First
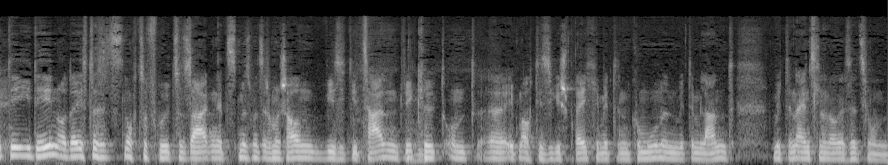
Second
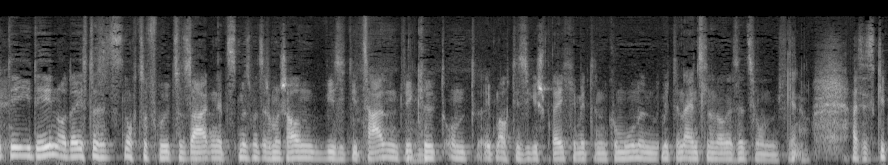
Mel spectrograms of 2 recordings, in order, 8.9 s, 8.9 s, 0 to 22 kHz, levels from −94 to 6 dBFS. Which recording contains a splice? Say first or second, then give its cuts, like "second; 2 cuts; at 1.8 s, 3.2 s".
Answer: second; 2 cuts; at 4.8 s, 6.6 s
